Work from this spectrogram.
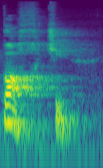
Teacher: o O da sílaba tônica é com som aberto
